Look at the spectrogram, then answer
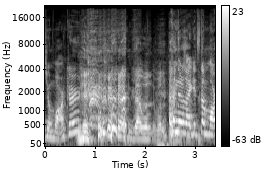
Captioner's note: both laugh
